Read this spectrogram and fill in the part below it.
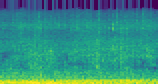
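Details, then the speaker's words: Steady low road rumble over rough, potholed road from a Daihatsu Xenia after rear suspension repair, with no more knocking or clunking from the rear; suspension now quiet. "itu oke Ini sudah jadi Sudah anteng sudah selesai"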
